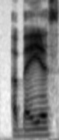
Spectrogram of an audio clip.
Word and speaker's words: Abaius: I don't want to say it wrong. Abaius, A-B-A-I-U-S.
